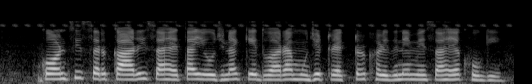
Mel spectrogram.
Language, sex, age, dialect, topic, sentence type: Hindi, female, 18-24, Marwari Dhudhari, agriculture, question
